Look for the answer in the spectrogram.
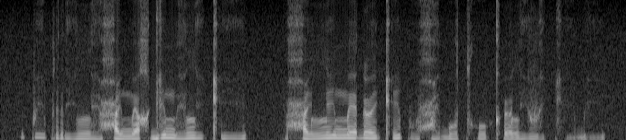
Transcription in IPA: pi̤˦pri̤˨lːe̤˨ ħi˨me˨χɡi˦me̤˨˦ li̤˦kʼi̤˦ | ħi˨lːi˦ me˦ɗø˦i̯ kʼi˦pṳ˨ħe̤˨ɓu˨ tʰu˨ kʼø˨li̤˦˨vi̤˨ kʰi̤˨ɓi̤˦

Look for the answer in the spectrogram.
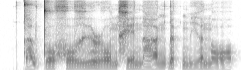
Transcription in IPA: t̪a˨˩˨wt̪o˧˥ xo˧ɣɨ˧˥ ɹo˧˥nxe˧˥naː˨˩˨ŋɗə˦˥k̚ mi˨˩˦ə̯nɔ˨˩˨

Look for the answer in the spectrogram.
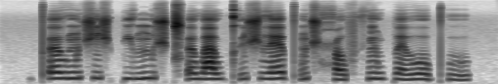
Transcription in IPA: pʼœvũʃiʃ pʲuŋuʃt͡sʼœw awkʼyʃ ðɛpʼũʃ ħofθĩwpɛ βopʰu

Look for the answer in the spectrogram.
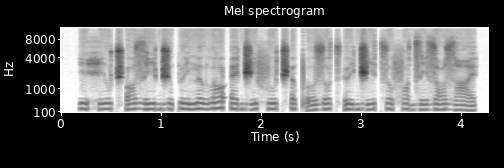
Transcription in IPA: ihiu̯t͡ʃʼɔzi d͡ʒupʉi̯nəu̯lɔ ʔɛd͡ʒifu t͡ʃʼəpʼo zot͡sʼʉi̯d͡ʒi t͡sofɔd͡zizo zˤɛ

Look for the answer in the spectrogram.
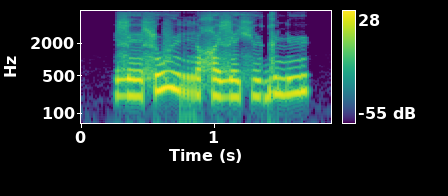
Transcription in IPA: ɮeːɬuvyː røχeɮeː çyːɡynyː

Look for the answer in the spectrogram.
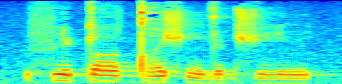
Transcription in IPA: fi˥ʈɑ˥ɡ͡ǃa˥ʃ ŋɡe˩ɖʃi˩n

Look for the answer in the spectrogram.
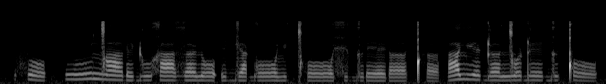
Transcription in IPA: fo | wuːŋ͡ǀaː ɽiɖuːxaː zɜ ɳoʔi ɡʲa ɡoːlʲɨ ǀʰoːxʲuɡʉ ɾeːɽɜːǃʰɜ | alʲeː ɖɜŋ͡ǀoɖeː ɡɨǃoː

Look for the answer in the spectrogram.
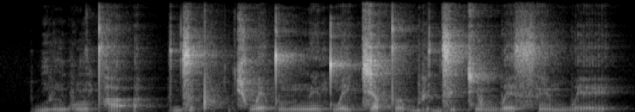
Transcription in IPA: bĩ˧bɔ˥˧ŋt̪ʰa˨ʔ | d͡zə˥˧pʰə˨k̚t͡ɕʰwe˧t̪o˧m n̪ĩ˧t̪we˧t͡ɕa˦ t̪ə˨˩bi˥˧ d͡zi˧t͡ɕɔ̃˧mwe˦ sẽ˧ mwe˨˩

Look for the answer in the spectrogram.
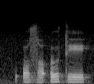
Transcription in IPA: ʔozˤɯʔote

